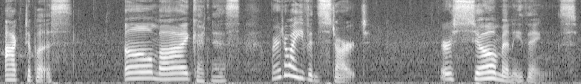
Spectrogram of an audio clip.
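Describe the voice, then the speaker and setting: Young woman, playful scripted roleplay, animated intonation, slow pace. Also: medium pitch, slight background noise. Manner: playful, chatty, giggly. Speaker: voice actor playing a girlfriend. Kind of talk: scripted audio roleplay monologue. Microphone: studio condenser mic.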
